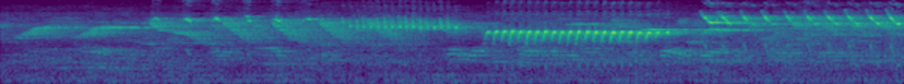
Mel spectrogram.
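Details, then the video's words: Canary in high, varied song: rolling warbles lead into a loud, rapid, flat trill, followed by a shimmering high trill. "Kicau Burung KENARI Terbaik, Irama lagunya SANGAT enak di dengar."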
